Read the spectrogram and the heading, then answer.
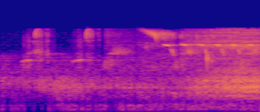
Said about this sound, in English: Sometimes I be out here listening to these birds. They be talking to me. I be so damn high, be thinking they talking to me. It probably is.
